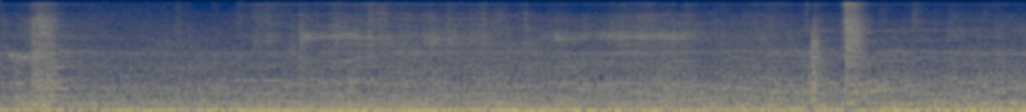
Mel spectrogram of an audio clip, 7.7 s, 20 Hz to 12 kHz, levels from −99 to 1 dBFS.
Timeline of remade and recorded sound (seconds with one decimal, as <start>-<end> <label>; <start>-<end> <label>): 0.0-0.7 remade; 0.7-1.8 recorded; 1.8-7.7 remade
